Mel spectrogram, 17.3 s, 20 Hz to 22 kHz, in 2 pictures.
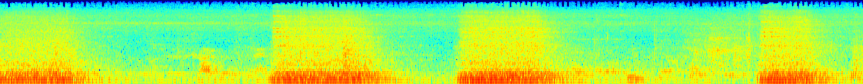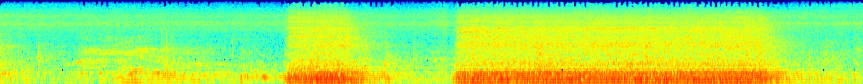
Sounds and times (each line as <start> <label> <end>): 6.3 reactions of rare pedestrians 13.7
